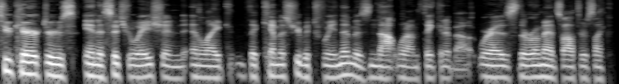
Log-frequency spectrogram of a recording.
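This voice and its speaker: A man chatting casually as a podcast panelist, talking in a halting, self-deprecating way. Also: lowish voice, level tone, fairly bright tone, dry recording. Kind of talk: casual chat.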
